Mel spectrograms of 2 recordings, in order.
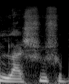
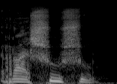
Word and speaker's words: Lashushu: It's written Lashushu, but pronounced Rashushu. – Why is that? Because of in Zulu, you don't have the R.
